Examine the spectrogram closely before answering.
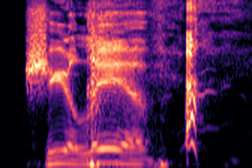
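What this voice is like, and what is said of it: Put-on Southern accent. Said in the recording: “I had to do a Southern accent.”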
